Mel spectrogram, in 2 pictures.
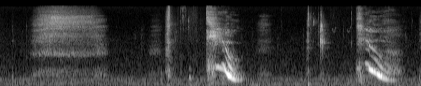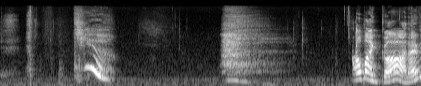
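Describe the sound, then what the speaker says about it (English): A woman sneezes during a video game stream, with a few sharp breathy sneezes and gasping inhales spread across the stretch, close and loud, with quiet gaps between. "I have to sneeze."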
